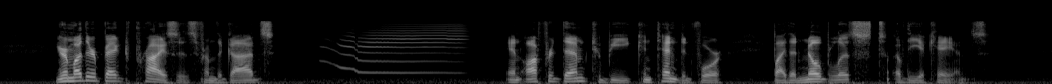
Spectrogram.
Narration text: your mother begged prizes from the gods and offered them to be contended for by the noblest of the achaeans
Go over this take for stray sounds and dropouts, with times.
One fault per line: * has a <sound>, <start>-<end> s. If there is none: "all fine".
* has a squeak, 3.2-4.7 s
